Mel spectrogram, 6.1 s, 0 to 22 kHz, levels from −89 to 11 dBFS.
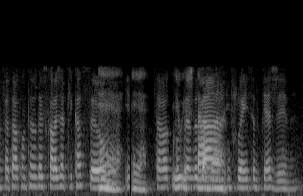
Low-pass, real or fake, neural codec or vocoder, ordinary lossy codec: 5.4 kHz; real; none; none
